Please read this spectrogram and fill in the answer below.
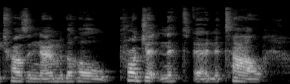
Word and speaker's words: Natal: with the whole Project Natal, or Natial as I used to call it, because I didn't know how that you pronounced it, so I didn't.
